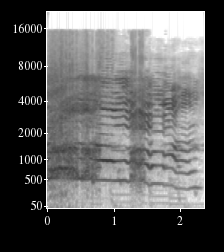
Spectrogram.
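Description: A loud, high-pitched wailing scream from a single voice, held for a couple of seconds with a wavering, sliding pitch before trailing off, as people in a line, hands on each other's shoulders, run screaming toward a street.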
